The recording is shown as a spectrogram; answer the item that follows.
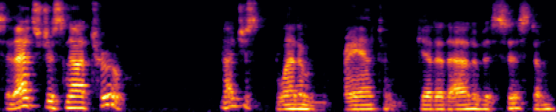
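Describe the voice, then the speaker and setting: Somewhat breathy, a man speaks at a fairly slow pace and medium pitch with ordinary pitch variation. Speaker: chiropractor and educator. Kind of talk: casual interview conversation.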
